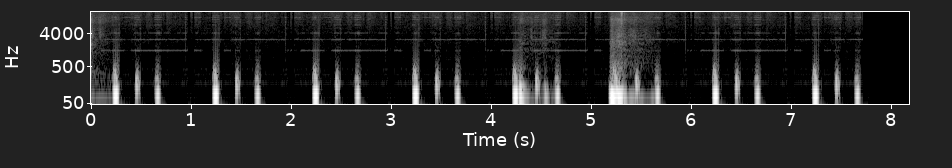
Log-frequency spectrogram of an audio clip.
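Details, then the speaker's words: Simulated heart sounds at about 60 a minute with a sharp midsystolic click before the second sound, caused by abrupt tensing of the prolapsing portion of the mitral valve, like a sail popping at full expansion. "This is similar to the popping sound created by a sail or parachute just as it reaches the point of full expansion. This is a graphic example of a midsystolic click followed by an S2."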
